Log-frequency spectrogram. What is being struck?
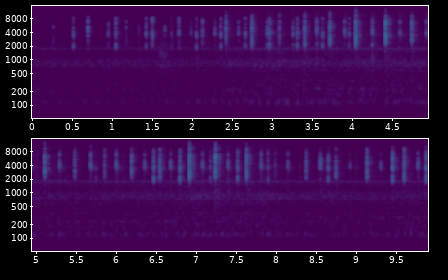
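Small cardboard card box.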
